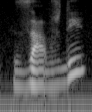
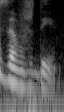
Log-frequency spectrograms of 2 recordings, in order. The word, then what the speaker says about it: завжди: і до 19 року словники реєструють його лише з наголошеним першим складом А ось далі прислівник подають із паралельним наголошуванням завжди і завжди І таке наголошування на думку мовознавців можливо з'явилося під впливом російського сігда так рядок багатьом відомої пісні Пусть всегда будть сонце перекладено українською мовою Хай завжди буде сонце де слово завжди має уже наголошений другий склад Отже знову оте так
